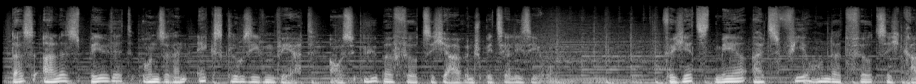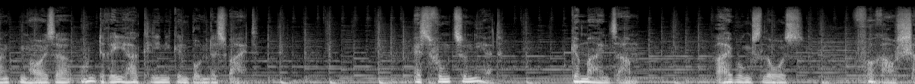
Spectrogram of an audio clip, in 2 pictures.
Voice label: Hoerprobe Imagefilm; VAMED

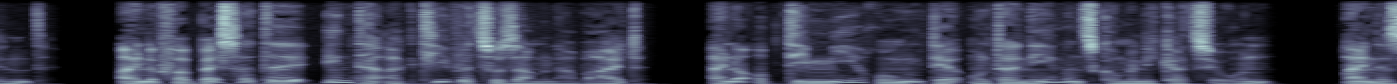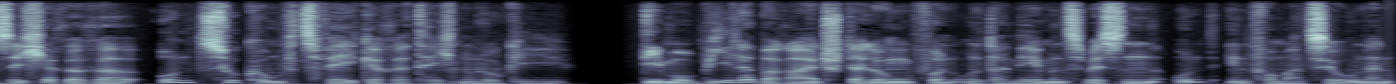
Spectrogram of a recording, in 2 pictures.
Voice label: Hoerprobe E Learning Relaunch Intranet

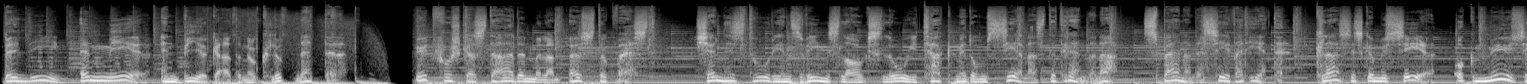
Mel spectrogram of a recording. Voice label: Hoerprobe Schwedisch; berlinresor

